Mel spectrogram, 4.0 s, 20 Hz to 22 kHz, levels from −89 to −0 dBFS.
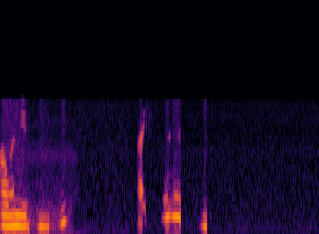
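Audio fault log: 0.0–0.84 s and 1.7–3.11 s, speech suppressed in double talk: the talker's level sinks by about 25 dB in the first stretch and about 40 dB in the second, likely an echo canceller turning everything down while both ends spoke. The waveform envelope caves in, and the spectrogram shows energy fading in patches.
0.87–0.91 s and 2.09–2.25 s, other side's voice leaking through: a faint second voice emerges, about 40 dB under the speech in the brief first scrap and about 20 dB under it in the second. It is likely loudspeaker pickup the canceller left behind, visible as separate weak traces beneath the telephone band edge near 3.8 kHz.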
